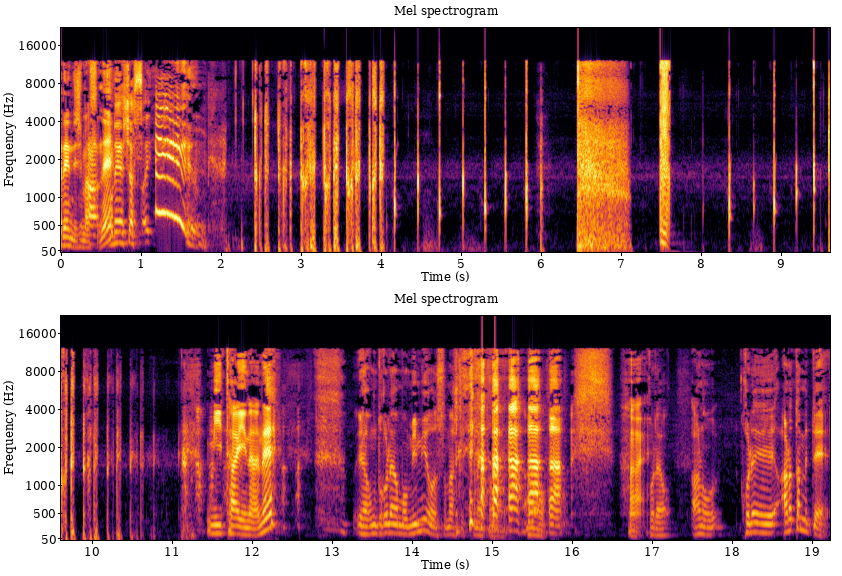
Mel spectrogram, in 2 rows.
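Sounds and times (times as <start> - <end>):
speech: 0.0 - 2.3, 11.5 - 12.4, 13.3 - 19.2
performer vocally imitating gunshots with sharp popping bursts: 2.2 - 6.8, 7.5 - 10.9
performer vocally imitating a fart with a rough noisy blast: 2.4 - 10.7
laughter: 10.4 - 12.8, 14.5 - 16.0.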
